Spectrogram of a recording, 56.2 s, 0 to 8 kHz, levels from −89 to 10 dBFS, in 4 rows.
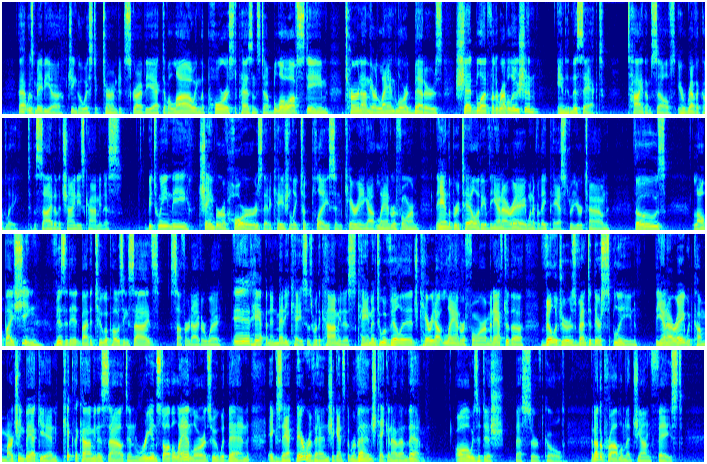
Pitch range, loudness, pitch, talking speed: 100-135 Hz, -30 LUFS, 115 Hz, 155 wpm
